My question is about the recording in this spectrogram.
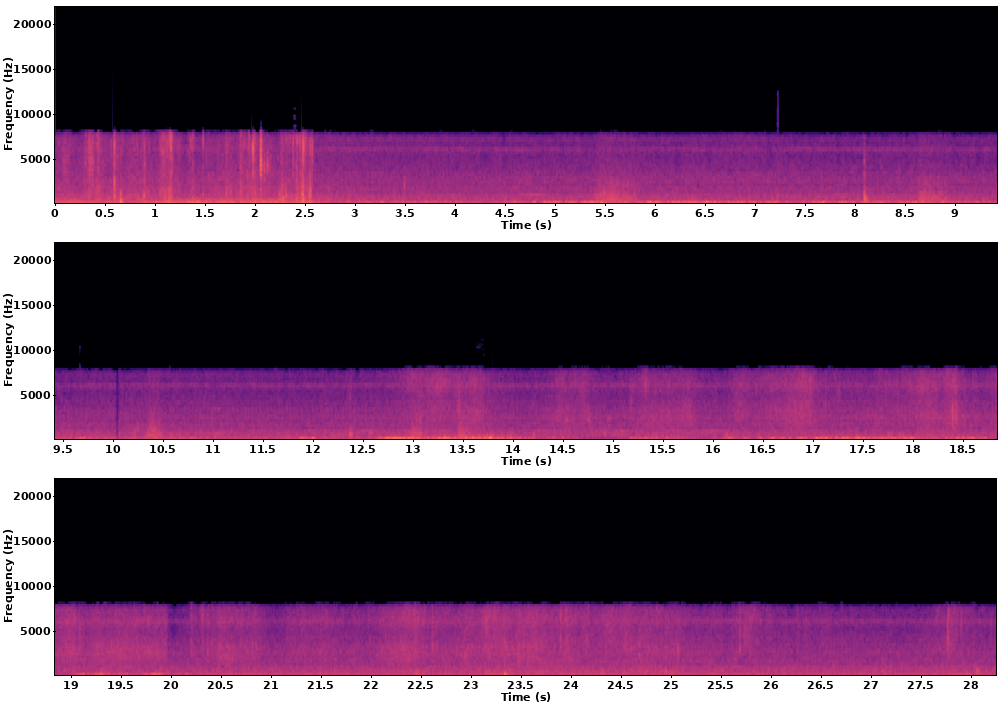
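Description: Faint footsteps of a person creeping forward on foot, with irregular low rumbling on the microphone.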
